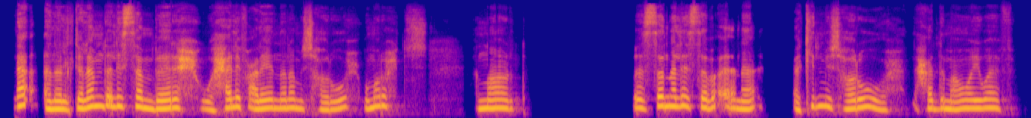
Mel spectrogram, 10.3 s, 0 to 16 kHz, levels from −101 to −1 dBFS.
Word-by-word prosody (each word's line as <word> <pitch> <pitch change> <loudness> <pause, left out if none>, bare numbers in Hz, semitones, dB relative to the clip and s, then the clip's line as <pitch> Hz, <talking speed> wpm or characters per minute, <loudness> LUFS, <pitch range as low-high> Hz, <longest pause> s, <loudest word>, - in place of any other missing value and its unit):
لأ 290 +3 +2
أنا 210 0 +5
الكلام 230 +7 +3
ده 285 0 +2
لسه 270 0 +2
امبارح، 220 -1 +3
وحالف 235 +6 0
عليّا 220 +1 +3
إن 225 0 -1
أنا 230 +1 +1
مش 215 -3 -4
هاروح؛ 205 +7 -2
وما 235 +5 0
رُحتش 280 -1 -9 0.5
النهارده. 225 0 0 1.1
بس 230 +1 -2
أنا 275 0 +4
لسه 260 -2 -1
بقى، 240 +2 -2
أنا 215 0 0 0.4
أكيد 205 +8 -4
مش 260 -7 -3
هاروح 220 -3 -1
لحد 220 0 -3
ما 210 -2 +1
هو 220 +2 0
يوافق. 225 0 -2
225 Hz, 155 wpm, -23 LUFS, 215-260 Hz, 1.1 s, أنا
